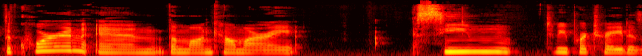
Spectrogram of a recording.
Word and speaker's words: Mon Cala: The other race on Naboo, like on Mon Calamar, how are you pronounce it? Mon Cala, yeah, no, super confusing.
